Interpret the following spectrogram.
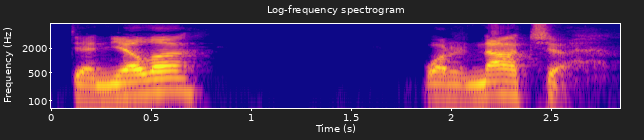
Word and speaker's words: Daniele Guarnacci: today we have one of their program managers Daniela what a nacha I hope I got that right Daniella welcome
